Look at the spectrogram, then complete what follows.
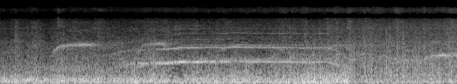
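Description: Expedition Everest roller coaster train rumbling along its track, with a long high tone held over the rumble from about two seconds in; the rumble eases a little near the end.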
